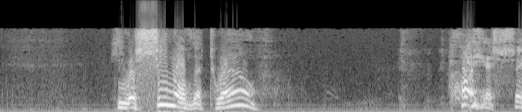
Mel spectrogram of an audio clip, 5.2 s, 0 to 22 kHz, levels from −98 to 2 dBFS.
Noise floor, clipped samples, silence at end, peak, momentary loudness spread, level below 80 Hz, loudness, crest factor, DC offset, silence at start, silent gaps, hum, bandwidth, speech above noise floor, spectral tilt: -38 dBFS; 0.7%; 0 s; 0 dBFS; 16 LU; -38 dBFS; -6 LUFS; 10 dB; 1%; 1.15 s; none; none; over 20 kHz; 32 dB; -3 dB/octave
